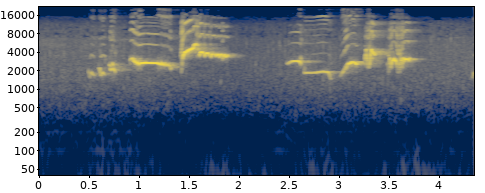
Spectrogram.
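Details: Oriental magpie-robin song played as tutoring and therapy to get quiet birds singing: two bursts of clear whistled phrases, sliding and rising notes mixed with sharp upward sweeps, separated by a short pause, with no other sounds.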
